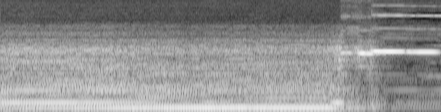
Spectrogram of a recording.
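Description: An amplified electric guitar holds one steady, droning note through its amp. Near the end, it gives way to a brief high-pitched feedback whine.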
